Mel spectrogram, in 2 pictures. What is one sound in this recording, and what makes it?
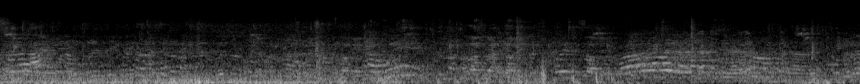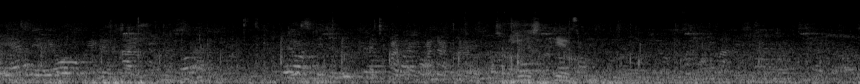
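Men and women chat nearby outdoors.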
